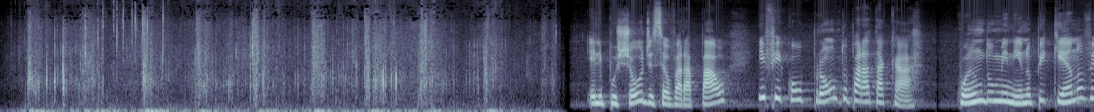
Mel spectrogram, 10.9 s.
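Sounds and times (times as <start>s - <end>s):
footsteps: 0.0s - 5.7s
speech: 5.9s - 10.9s.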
